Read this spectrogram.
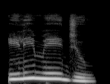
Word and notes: ಇಳಿಮೇಜು: kannada

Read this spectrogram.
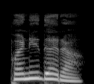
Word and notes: ಪೀನೋದರ: pīnōdara

